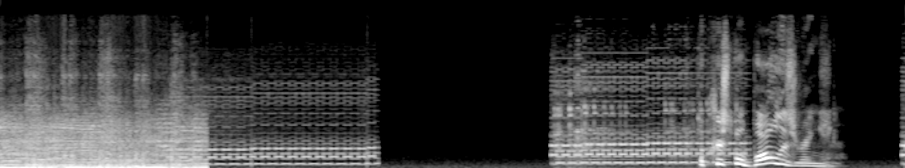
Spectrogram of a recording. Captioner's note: phone ringing; more phone ringing from an object that is clearly not a phone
